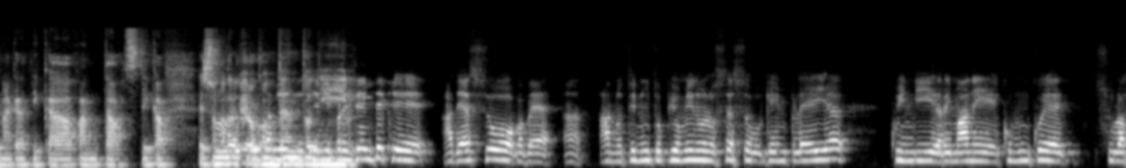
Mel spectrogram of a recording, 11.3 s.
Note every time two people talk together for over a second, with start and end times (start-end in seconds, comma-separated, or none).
2.1-3.6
